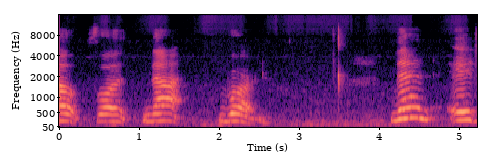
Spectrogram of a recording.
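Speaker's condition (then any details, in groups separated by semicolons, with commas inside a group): ALS; speech affected but still understandable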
